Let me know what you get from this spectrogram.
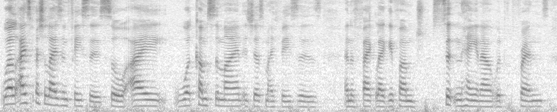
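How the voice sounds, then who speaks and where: A woman's voice: sits low, fairly even intonation, a little slow, hardly any pauses, warm tone, a little hiss or hum, rough recording. A woman from Trinidad, an artist and fashion designer, answering interview questions in a reflective way with many "you know" fillers.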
